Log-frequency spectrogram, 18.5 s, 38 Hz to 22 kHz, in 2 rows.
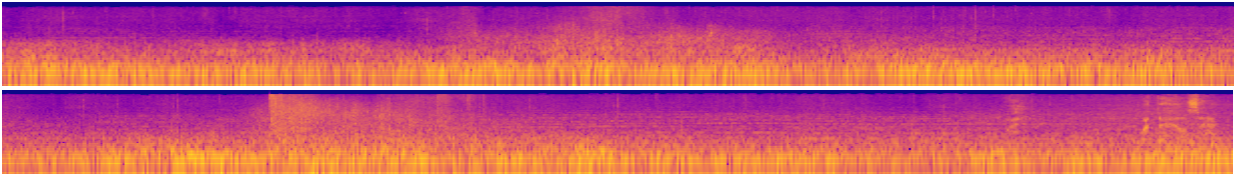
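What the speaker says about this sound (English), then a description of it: "That a storm?" Rolling thunderstorm rumble in The Witcher 3 as the gate between worlds opens, a loud, sustained low roar with sharp booming surges, overlaid with dramatic game music and sound effects throughout.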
